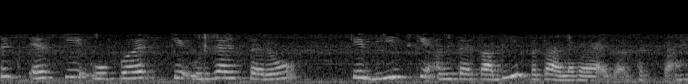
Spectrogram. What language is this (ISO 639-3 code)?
hin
